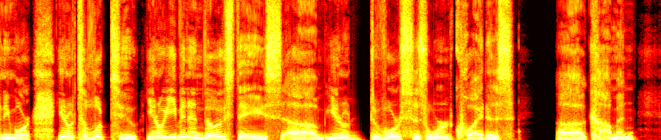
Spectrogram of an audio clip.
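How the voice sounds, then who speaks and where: A man with an American accent and a plain, everyday voice talks at a moderate pace and a fairly high pitch with ordinary pitch variation. The sound is dry and close, with no echo. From US Midwest, St. Louis, Missouri. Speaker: sex coach and author. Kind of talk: interview conversation.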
